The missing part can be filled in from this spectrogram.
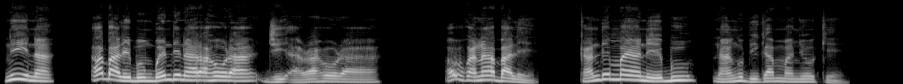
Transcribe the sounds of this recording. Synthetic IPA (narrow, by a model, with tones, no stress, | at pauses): ni˦ɦi˦na˨ | a˦ba˨lɪ˨bʊ˨ŋ͡m̩˨ɡ͡be˨n̩˦dɪ˦na˨ɾa˦ɦʊ˦ɾa˦d͡ʒi˨a̰˨ɾa˦ɦʊ˦ɾa˦ | ɔ˦bʊ˨kʷa˨na˦ba˨lɪ̰˨ | ka˨n̩˦dɪ˦m̩˦ma˦ɲa˦ne˨ɡ͡bu˦na˨a˨ŋʊ˦bi˨ɡa˦m̩˦ma˦ɲ˦o˦kḛ˨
